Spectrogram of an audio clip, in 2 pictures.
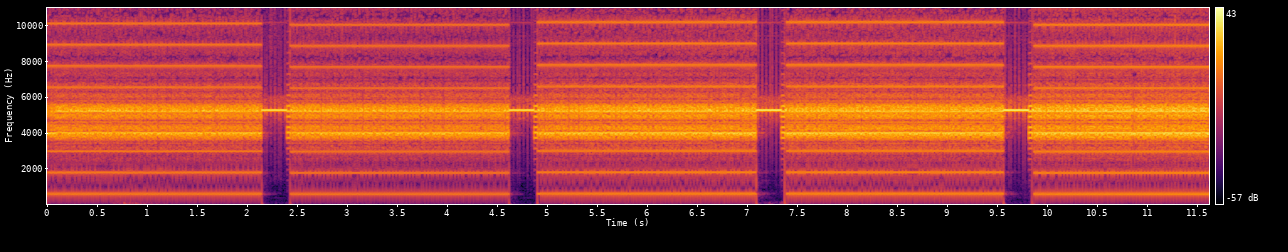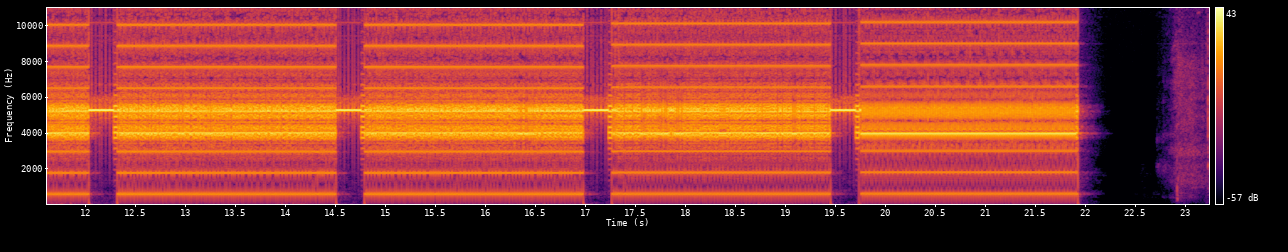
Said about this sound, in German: dass das Spiel auch wirklich nur ein Kilobyte groß ist, werdet ihr jetzt Zeuge der wunderbaren Tonqualitäten des Ataris werden, der eben dieses Spiel auf Kassette reinladen wird. Es sind nur 45 Sekunden.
